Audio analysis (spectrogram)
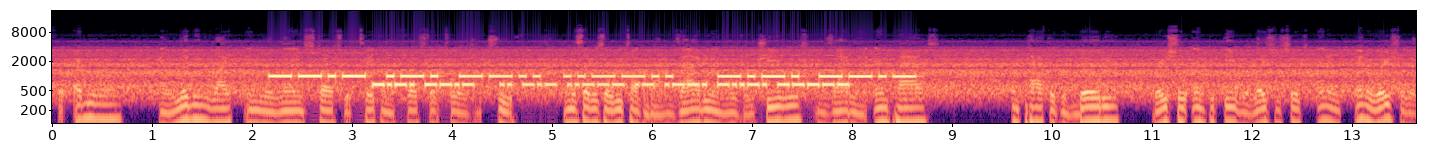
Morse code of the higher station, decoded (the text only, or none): QRZ? CQ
